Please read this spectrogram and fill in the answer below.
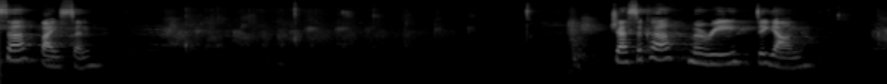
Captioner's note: applause; applause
